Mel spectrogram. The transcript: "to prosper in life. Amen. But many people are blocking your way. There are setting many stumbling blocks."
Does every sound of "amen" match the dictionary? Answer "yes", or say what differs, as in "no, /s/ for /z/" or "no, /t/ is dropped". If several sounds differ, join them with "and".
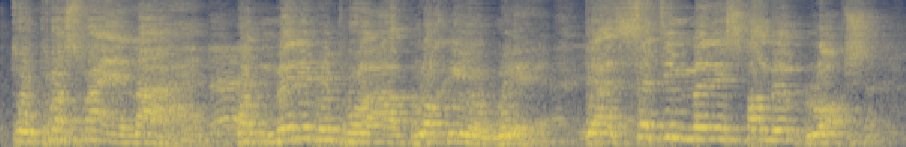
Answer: no, /m/ is dropped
